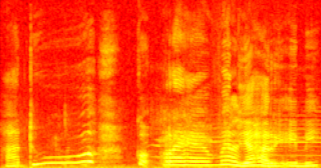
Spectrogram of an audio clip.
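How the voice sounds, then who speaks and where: A woman's voice: very high-pitched, takes it slowly, heavily acted. An actress playing an older Javanese grandmother who frets and coaxes a crying grandchild in a family drama. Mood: fretful coaxing. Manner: fretful, coaxing, chatty. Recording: steady background noise.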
